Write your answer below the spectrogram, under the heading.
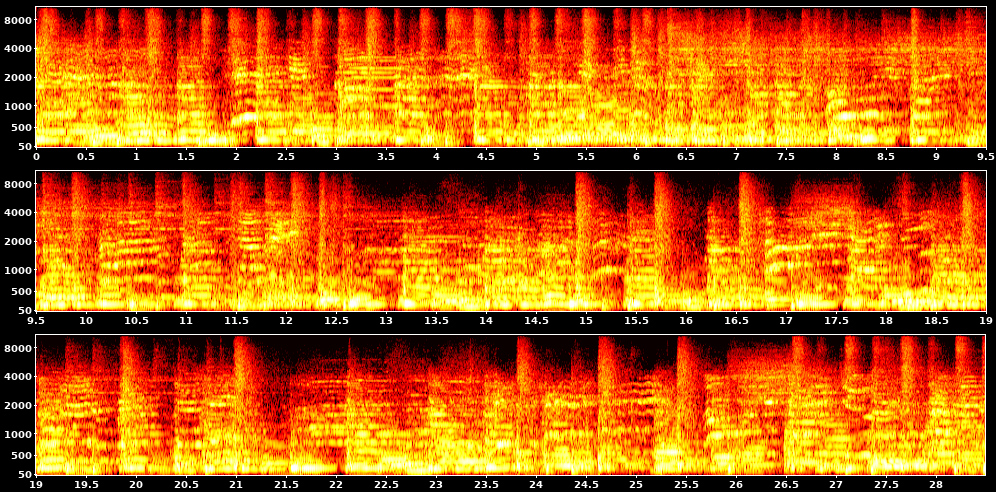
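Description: Live blues band playing: electric guitar and drum kit, with a woman singing into a microphone.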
